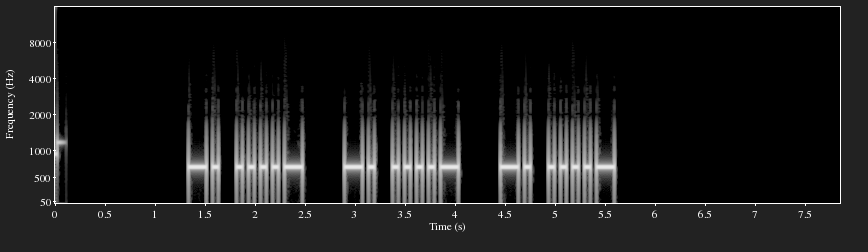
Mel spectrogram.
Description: Morse code, heard as a keyed tone, about 19 wpm, 700 Hz. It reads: N4 N4 N4
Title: Callsign Prefixes for Top 25 DXCC - Repeated 3x - 20wpm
